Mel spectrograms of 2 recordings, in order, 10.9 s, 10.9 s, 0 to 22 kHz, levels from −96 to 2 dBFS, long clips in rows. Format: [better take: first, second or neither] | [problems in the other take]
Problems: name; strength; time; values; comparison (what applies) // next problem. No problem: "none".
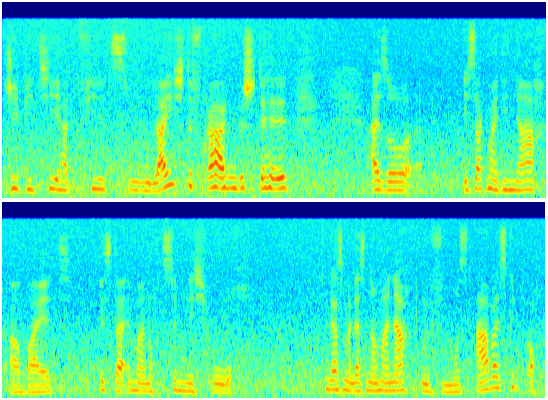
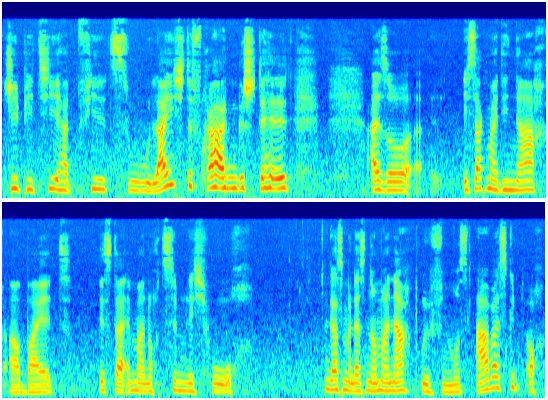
second | hiss; loud; throughout; 10 dB below the speech; faint in the second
